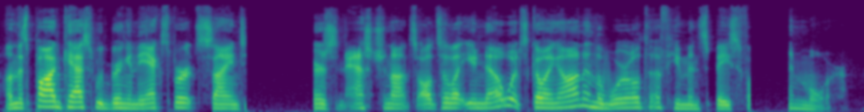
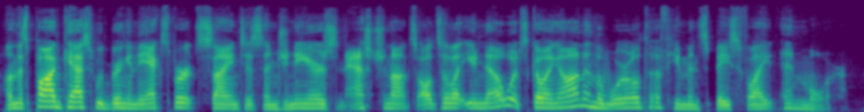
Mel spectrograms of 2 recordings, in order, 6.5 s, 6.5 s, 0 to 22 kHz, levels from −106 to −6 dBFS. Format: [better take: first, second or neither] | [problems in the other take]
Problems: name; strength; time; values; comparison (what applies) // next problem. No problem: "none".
second | audio cutting out; at 2 s for 0.5 s and at 5.5 s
